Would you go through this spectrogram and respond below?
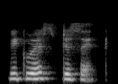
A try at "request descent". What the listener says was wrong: Try to put emphasis on the words related to the request that you're making. Just sound a little more specific using special, weightage on the calls. Like just make it sound a little better.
